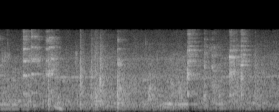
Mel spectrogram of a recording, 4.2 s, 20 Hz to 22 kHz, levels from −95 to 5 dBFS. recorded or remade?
recorded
